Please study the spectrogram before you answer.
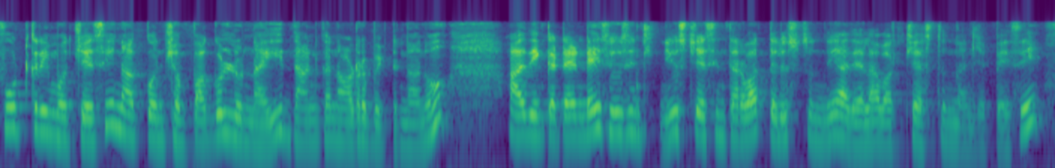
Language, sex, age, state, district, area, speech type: Telugu, female, 30-45, Andhra Pradesh, Chittoor, urban, spontaneous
